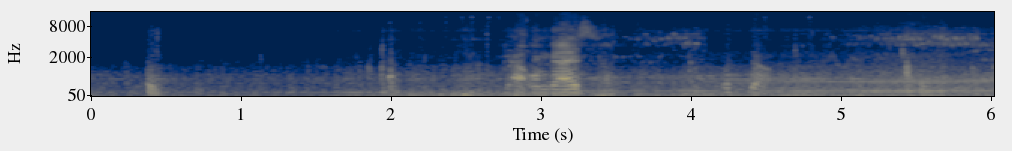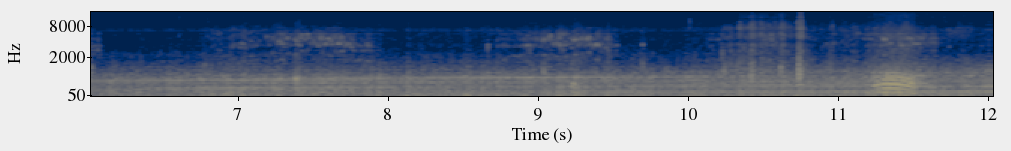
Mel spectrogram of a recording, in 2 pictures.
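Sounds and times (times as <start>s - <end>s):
water: 0.0s - 6.2s
boat motor humming: 0.1s - 12.0s.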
